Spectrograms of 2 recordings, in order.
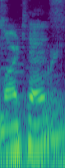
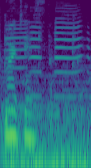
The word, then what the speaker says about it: martes: Martes. Martes. I keep want to say Martinez. I think I went to high school. Oh my god. What? Learning Spanish. Martz. Martz. Martes.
